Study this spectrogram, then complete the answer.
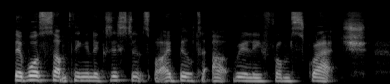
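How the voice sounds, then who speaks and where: With a southern English accent, a woman speaks at a fairly low pitch against a quiet background. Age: 60s. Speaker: charity founder. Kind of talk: interview. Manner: halting.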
